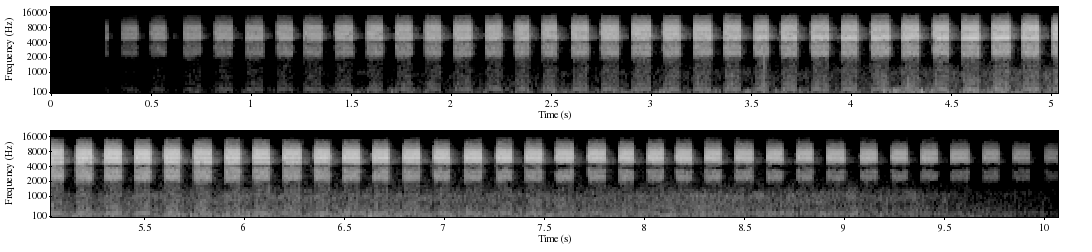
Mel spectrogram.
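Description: Cicada song: a high-pitched, rapidly pulsing buzz at about eight pulses a second that swells to a peak midway and then fades away.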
